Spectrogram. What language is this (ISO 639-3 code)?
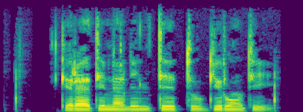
xka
